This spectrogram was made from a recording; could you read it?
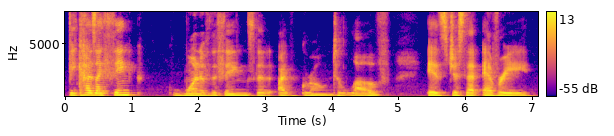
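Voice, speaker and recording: A woman's voice: sits low, slow, darkish tone. A woman architect, a guest on an interview podcast, talking casually and rambling with lots of "like" and "you know".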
